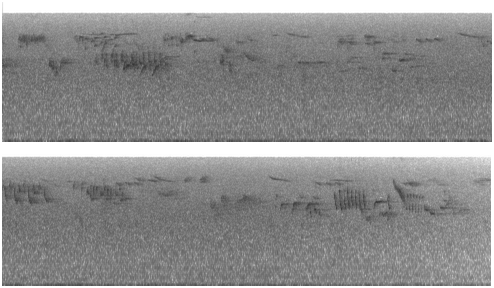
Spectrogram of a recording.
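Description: Several songbirds chirping and calling over a steady outdoor hiss, with short calls and quick trills overlapping throughout; the sound fades down near the end.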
